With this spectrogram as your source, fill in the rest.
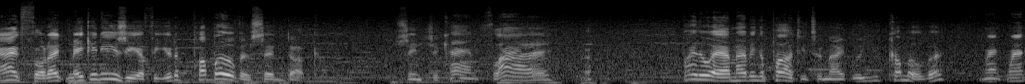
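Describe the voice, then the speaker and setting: Music plays in the background as a man talks at a moderate pace and a fairly high pitch, with very wide pitch swings and long, frequent pauses. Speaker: celebrity actor narrating an animated short. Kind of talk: storybook narration, children's story reading. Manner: warm, expressive.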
